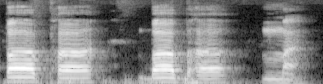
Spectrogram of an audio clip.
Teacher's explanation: त थ द ध न। ओष्ठ है प वर्ग, उच्चारण के समय होठों का स्पर्श। प फ ब भ म।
